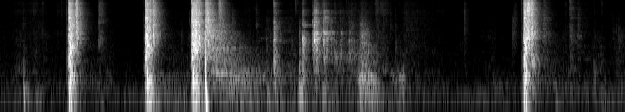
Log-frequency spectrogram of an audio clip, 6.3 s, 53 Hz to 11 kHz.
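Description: Gas airsoft pistol, a Beretta 93R replica, firing four sharp single shots: three within the first two seconds, the last two close together, then one more about five seconds in. Between the shots there is lower scuffling and clatter.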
